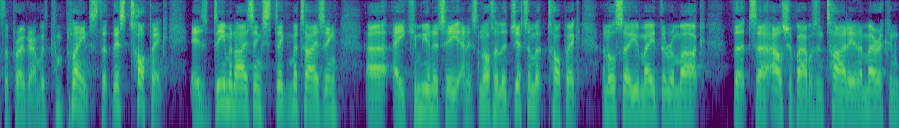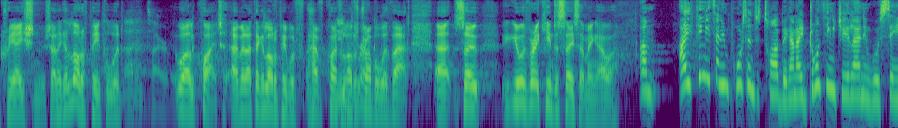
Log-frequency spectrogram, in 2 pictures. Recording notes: In front of a live audience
